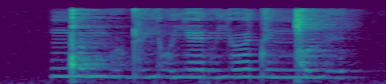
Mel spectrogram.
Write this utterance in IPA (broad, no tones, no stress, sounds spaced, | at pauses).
ŋ͡ǃ ɵ m ṳ ɖ e̤ j ɔ̤ j e ɾ ṳ j ɵ d e ŋ͡ǀ u ɳ e̤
